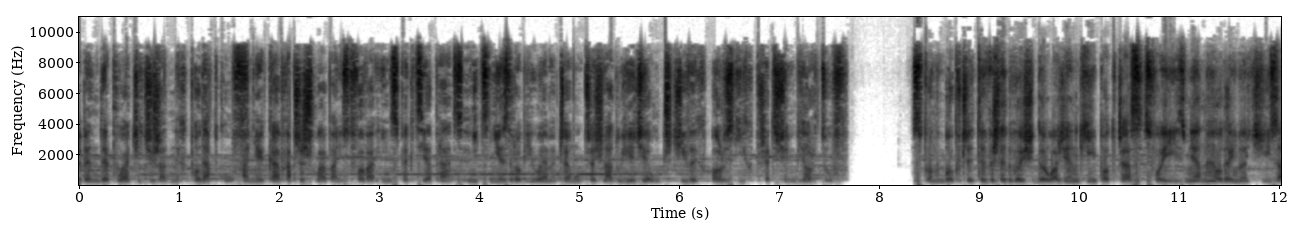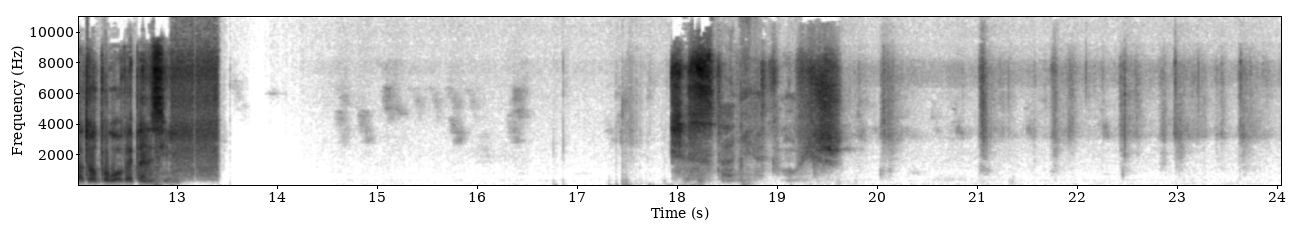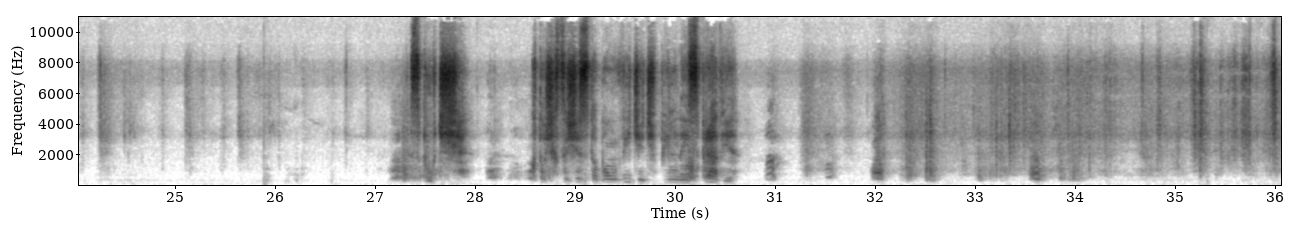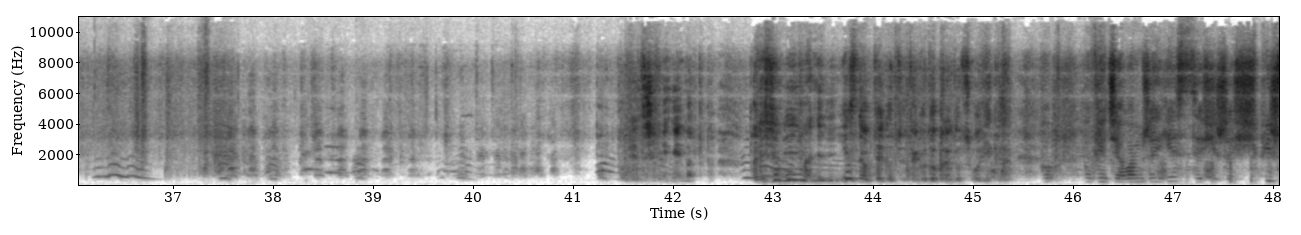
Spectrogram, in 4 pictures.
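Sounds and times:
person whispering: 0.0s - 7.6s, 18.0s - 19.7s.

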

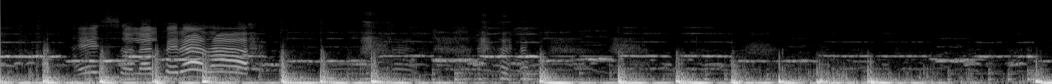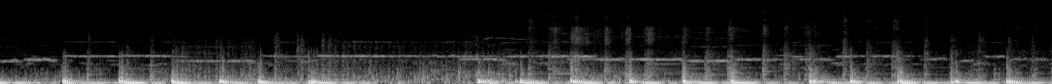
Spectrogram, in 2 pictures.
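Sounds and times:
heavy drum beats: 0.0s - 9.6s, 10.3s - 14.3s, 15.2s - 21.0s
high flute melody: 0.0s - 21.0s.

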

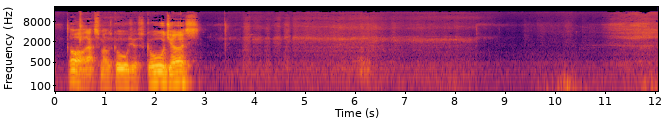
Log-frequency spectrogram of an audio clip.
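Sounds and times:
e-cigarette coil hissing: 3.9s - 8.8s, 11.0s - 12.0s.

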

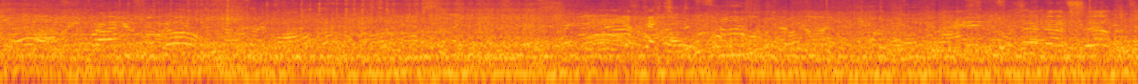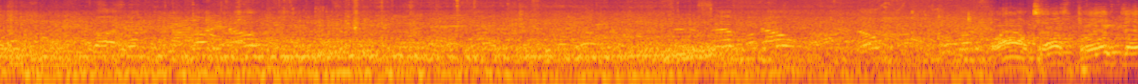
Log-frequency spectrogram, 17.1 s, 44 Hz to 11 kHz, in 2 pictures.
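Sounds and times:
low engine hum: 0.0s - 16.8s
voices chattering: 0.0s - 17.0s.

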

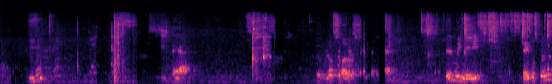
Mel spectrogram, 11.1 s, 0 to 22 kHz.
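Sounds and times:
utensil clinking metal bowl: 8.4s - 11.0s.

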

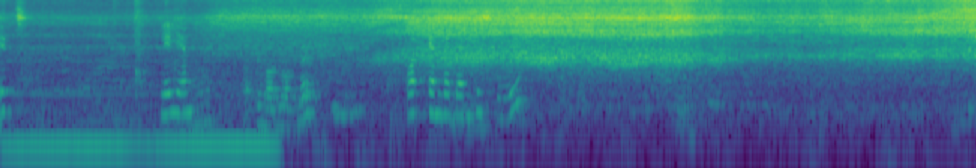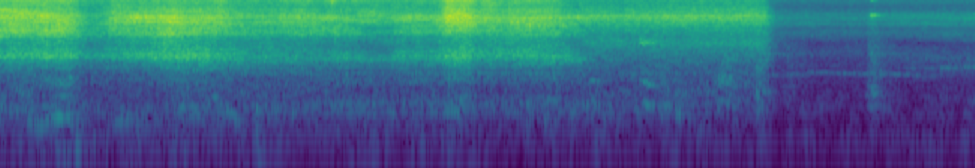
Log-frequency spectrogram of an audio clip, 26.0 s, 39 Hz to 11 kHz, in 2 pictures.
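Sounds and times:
steady airy hiss: 2.6s - 23.4s.

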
